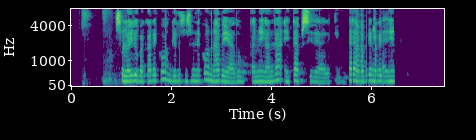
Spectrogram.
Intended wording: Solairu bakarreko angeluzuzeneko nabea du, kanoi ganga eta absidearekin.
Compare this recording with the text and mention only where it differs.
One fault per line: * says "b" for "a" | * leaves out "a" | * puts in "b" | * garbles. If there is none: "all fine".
* garbles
